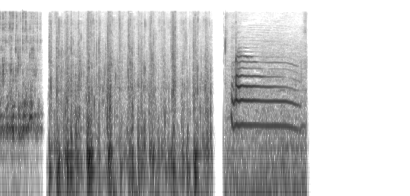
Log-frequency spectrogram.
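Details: A domestic cat lets out a single clear, tonal meow lasting under a second, heard after a stretch of rustling and clattering noise, followed by silence.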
